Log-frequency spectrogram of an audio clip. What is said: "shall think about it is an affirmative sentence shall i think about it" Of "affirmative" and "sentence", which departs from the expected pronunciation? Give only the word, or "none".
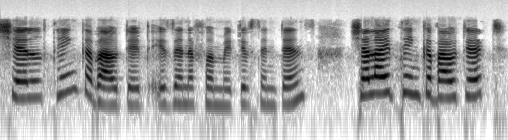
none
